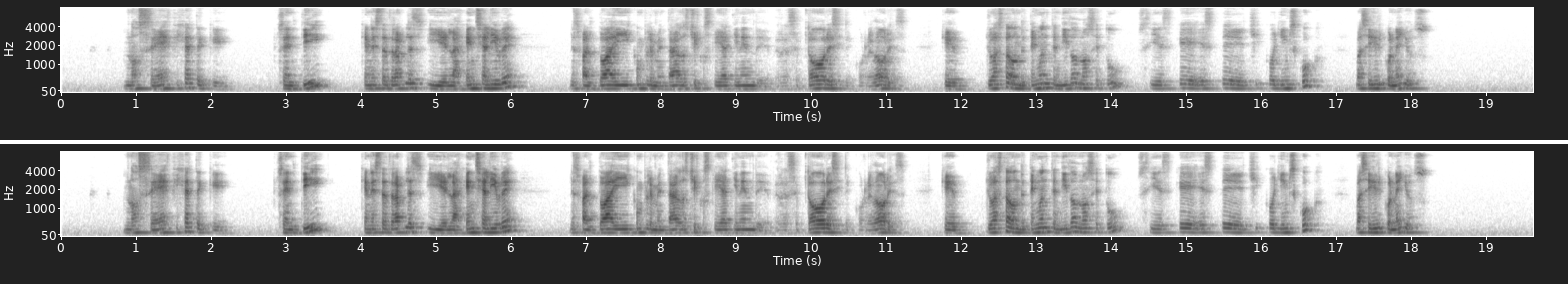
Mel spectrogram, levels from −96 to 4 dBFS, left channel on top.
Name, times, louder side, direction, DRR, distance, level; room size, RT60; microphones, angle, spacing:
voice 1, 0.8-2.2 2.9-3.5 4.0-6.0 6.8-10.4 10.7-11.2 11.8-11.9 12.3-14.1 14.4-16.6 17.3-18.2, right 3 dB, 40° right, 6 dB, 0.6 m, -32 dB
3.5 x 2.0 x 3.7 m, 0.38 s
head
